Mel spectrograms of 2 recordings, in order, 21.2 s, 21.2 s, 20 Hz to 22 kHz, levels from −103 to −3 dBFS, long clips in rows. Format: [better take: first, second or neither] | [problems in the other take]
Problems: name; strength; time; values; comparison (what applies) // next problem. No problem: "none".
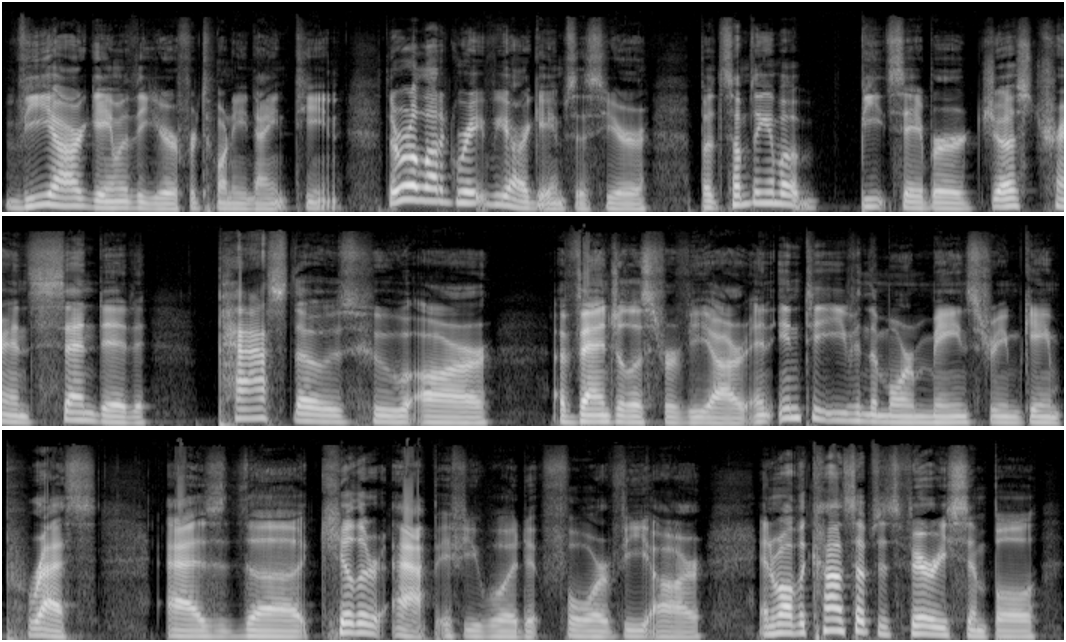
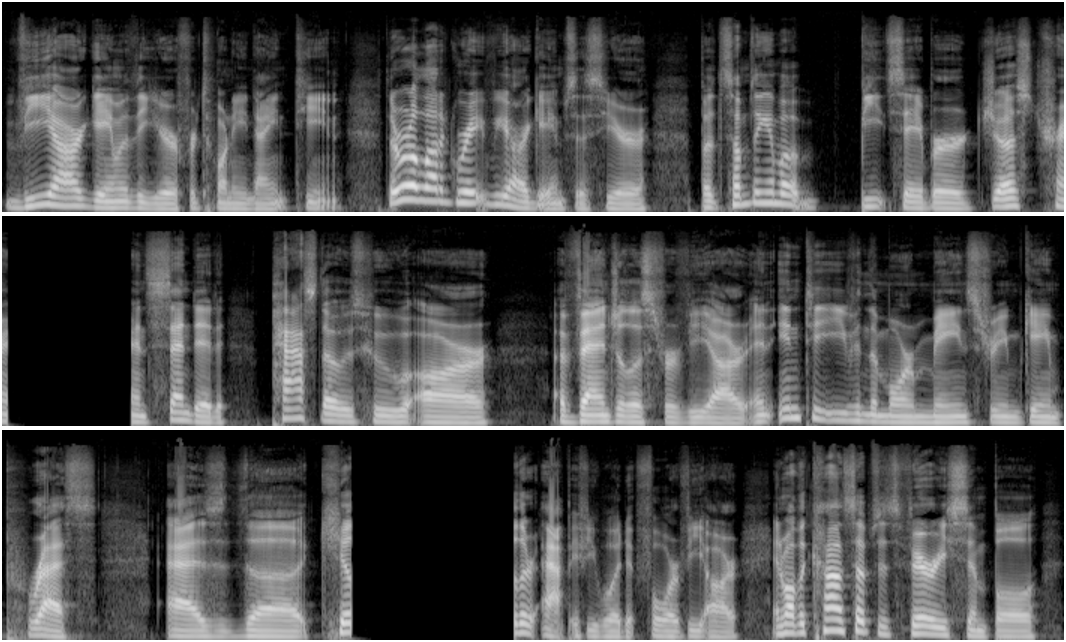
first | audio freezing; at 7 s for 1 s and at 16 s for 1 s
